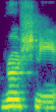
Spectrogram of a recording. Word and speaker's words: Roshni: The A is actually silent. Don't worry at all. So it's technically Roshani or Roshni if I didn't read correctly or I got a bad grade on something.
